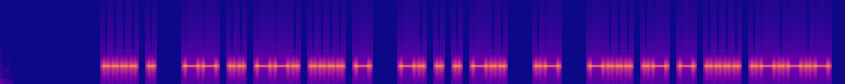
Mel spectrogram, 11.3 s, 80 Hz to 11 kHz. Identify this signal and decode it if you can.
Morse code, heard as a keyed tone, about 20 wpm, 700 Hz. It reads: HE MIGHT NEED A BATH.
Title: Sentences from Top 1600 Words 20wpm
